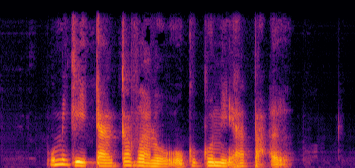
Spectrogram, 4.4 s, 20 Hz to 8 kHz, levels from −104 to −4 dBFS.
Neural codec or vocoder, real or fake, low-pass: codec, 16 kHz in and 24 kHz out, 0.6 kbps, FireRedTTS-2 codec; fake; 7.2 kHz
